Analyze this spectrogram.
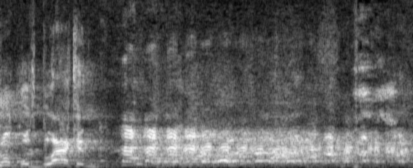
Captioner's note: audience laughing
